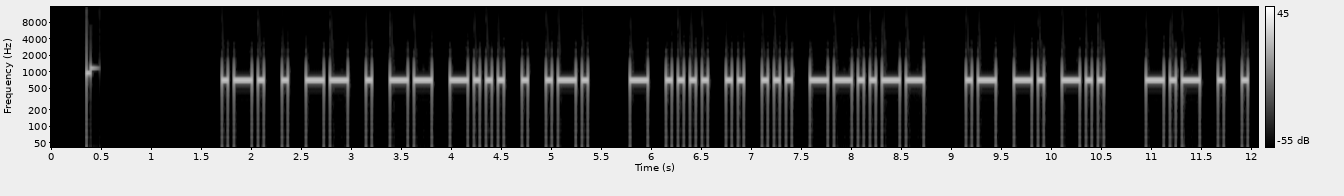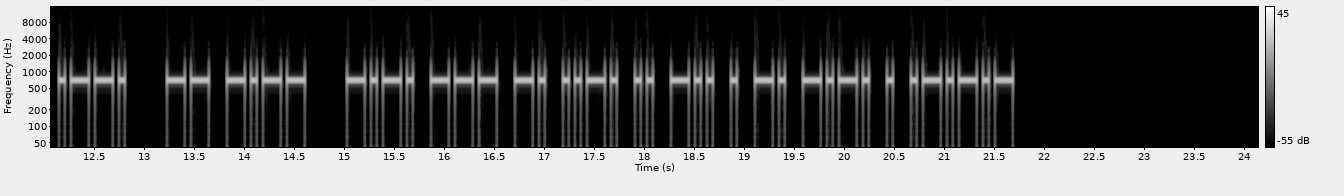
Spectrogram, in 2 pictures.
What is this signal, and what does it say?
Morse code, heard as a keyed tone, about 20 wpm, 700 Hz. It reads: REMEMBER THIS, AND KEEP MY CONFIDENCE.
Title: Sentences from Top 1500 Words 20wpm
